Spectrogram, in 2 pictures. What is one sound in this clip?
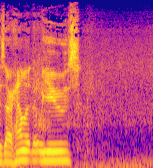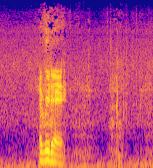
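A plastic helmet visor clicks as it is lifted.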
